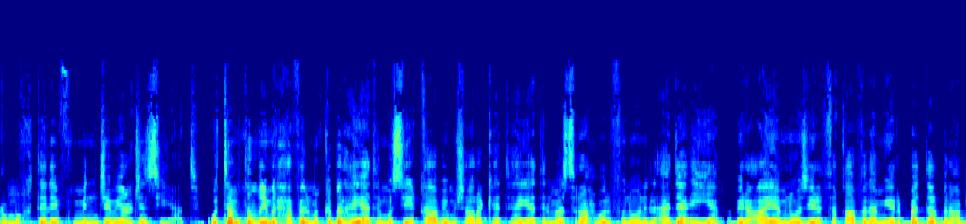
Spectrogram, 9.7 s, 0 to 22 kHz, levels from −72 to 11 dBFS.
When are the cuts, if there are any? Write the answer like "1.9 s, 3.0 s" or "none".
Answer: none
